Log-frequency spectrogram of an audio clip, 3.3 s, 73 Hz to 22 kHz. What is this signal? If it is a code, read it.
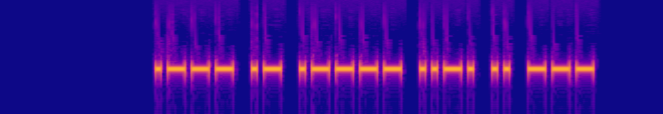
Morse code, heard as a keyed tone, about 40 wpm, 700 Hz. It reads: JA1FIO
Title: DXCC-100 Call Signs - 6 Characters - 40wpm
